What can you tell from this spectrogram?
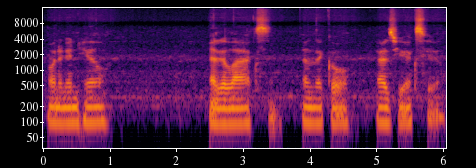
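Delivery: calm, measured body-scan guidance with long pauses; guided meditation. Acted. Podcast host guiding listeners through a body scan, calm meditation voice. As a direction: lead the listener gently through each step, unhurried.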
